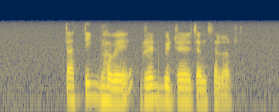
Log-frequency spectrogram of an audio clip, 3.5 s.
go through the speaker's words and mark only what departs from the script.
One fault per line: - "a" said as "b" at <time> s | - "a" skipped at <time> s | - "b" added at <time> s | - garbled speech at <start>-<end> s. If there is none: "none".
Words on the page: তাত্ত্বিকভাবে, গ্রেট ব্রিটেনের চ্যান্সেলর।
none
